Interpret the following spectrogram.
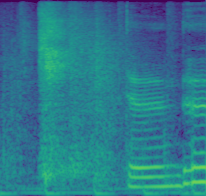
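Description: A woman's voice laughing: a breathy burst, then a long drawn-out held note that steps up in pitch near the end.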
